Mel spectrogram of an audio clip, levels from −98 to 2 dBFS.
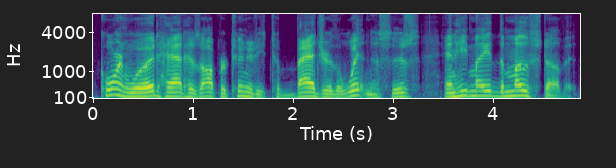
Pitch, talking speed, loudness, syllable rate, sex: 140 Hz, 185 wpm, -16 LUFS, 5.2 syllables/s, male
